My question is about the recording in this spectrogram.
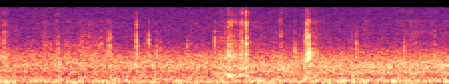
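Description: Plastic packaging of an MRE pound cake crinkling and crackling in the hands as it is opened and handled: a few short crackles in the middle, the sharpest about a second and a half in, over a faint steady outdoor hiss.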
